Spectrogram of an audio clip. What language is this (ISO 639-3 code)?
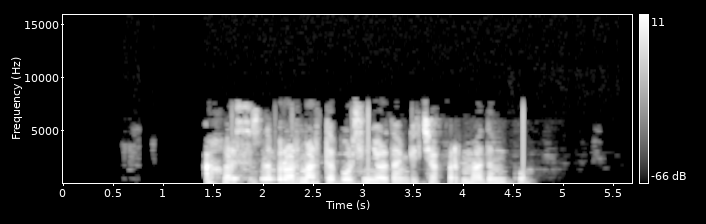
uzb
